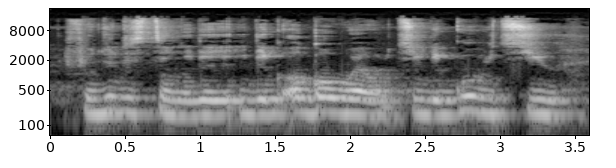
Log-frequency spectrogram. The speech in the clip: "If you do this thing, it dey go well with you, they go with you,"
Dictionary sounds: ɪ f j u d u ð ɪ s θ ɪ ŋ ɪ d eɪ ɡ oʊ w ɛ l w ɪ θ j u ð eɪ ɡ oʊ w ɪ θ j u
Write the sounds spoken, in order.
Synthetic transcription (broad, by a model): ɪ f j u d u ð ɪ s t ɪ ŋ ɪ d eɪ ɡ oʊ w ɛ l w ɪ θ j u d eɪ ɡ oʊ w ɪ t j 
